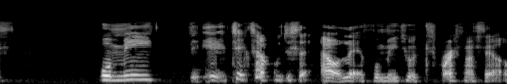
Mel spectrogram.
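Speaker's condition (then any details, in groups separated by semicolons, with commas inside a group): Cerebral palsy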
